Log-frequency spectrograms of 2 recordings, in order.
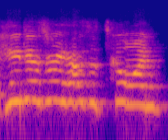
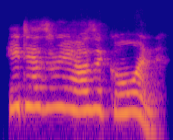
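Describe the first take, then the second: First: Bright, high, louder hello that skims over her mood; breezy sing-song greeting; sunny surface-level hello without really asking; chirpy old greeting. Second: Genuine, attentive greeting; caring greeting. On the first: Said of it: "And I'm like". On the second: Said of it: "This is what I do now". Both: Shown as a demonstration.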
